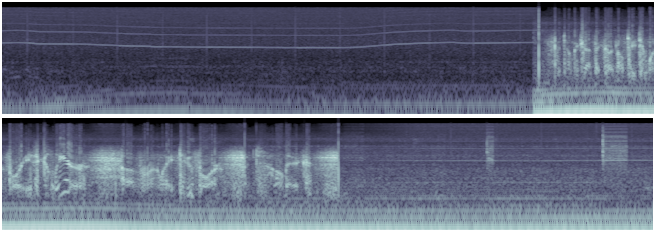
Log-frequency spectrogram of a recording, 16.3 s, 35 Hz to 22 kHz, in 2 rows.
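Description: Cessna 177 Cardinal's engine heard from inside the cockpit while taxiing. For the first several seconds there is only a faint steady whine that dips slightly in pitch, then about six and a half seconds in the low engine drone suddenly becomes loud. For several seconds a voice comes in over the drone.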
